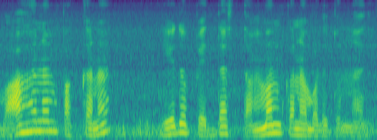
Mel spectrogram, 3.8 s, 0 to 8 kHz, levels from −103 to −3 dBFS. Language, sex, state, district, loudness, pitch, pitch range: Telugu, male, Telangana, Hyderabad, -20 LUFS, 155 Hz, 120-180 Hz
